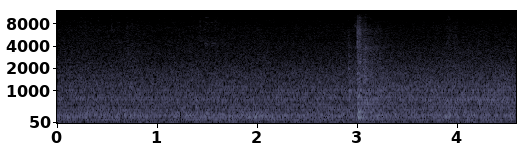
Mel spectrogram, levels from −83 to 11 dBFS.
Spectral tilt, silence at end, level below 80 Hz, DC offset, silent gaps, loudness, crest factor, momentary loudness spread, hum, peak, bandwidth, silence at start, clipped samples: -5 dB/octave; 0 s; -62 dBFS; under 0.1%; none; -44 LUFS; 20 dB; 6 LU; none; -24 dBFS; 11.5 kHz; 0 s; under 0.1%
